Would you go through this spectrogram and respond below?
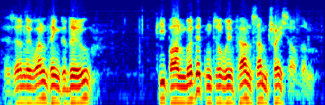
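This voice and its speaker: An actor playing a firm, brisk, authoritative Australian police detective in a radio drama. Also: male voice, mid-range voice, very animated, gravelly. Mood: determined. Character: determined, hard-nosed Australian police detective. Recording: dull lo-fi radio recording.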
